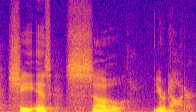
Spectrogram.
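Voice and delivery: a quiet, teasing jab; dry sarcasm. Retold or imitated. Wife teasing husband about their daughter, soft and sarcastic. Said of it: "with some sarcastic humor".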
